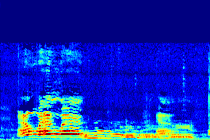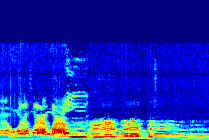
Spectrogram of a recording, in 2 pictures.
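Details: Female Siberian Husky talking because she wants to go for a walk: drawn-out, wavering, harmonic yowls and whines that rise and fall in pitch, with brief grumbling breaks, continuous for about eight seconds indoors.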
